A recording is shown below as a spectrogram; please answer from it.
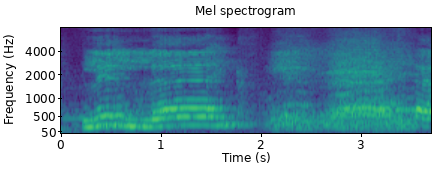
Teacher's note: خلي الهاء قليلة جدا ما تخليهاش تمد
